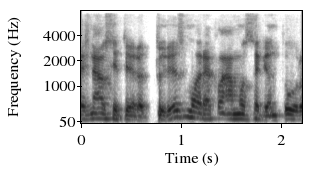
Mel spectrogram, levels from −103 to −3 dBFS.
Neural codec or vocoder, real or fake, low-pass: vocoder, 44.1 kHz, 128 mel bands, Pupu-Vocoder; fake; 7.2 kHz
